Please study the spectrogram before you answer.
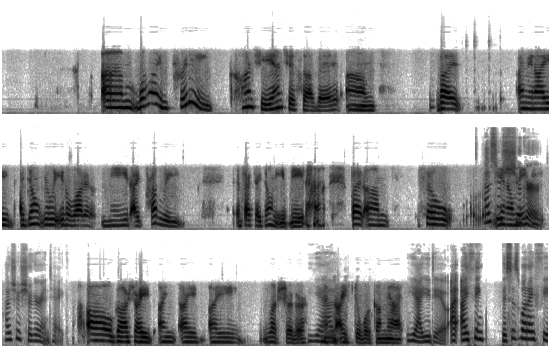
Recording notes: we're doing a live call-in show today!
